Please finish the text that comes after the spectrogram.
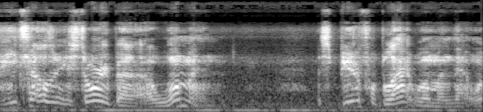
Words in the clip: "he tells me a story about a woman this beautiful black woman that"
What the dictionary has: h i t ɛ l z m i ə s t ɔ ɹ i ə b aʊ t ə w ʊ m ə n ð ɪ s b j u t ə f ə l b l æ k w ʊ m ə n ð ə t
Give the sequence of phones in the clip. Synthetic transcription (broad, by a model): h i t ɛ l z m i ə s t ɔ ɹ i ə b aʊ t ə w ʊ m ə n ð ɪ s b j u t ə f l b l æ k w ʊ m ə n ð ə t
